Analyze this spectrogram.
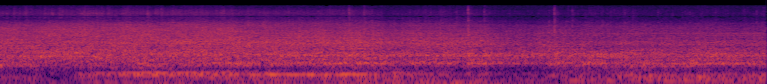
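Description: OO gauge model two-car diesel multiple unit running on DC: its motor whirring and its wheels running on the track, with a low hum for a few seconds in the first half and a few faint clicks later.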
